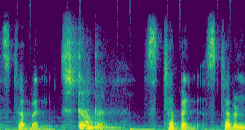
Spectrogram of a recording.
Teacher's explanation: There are only two syllables, stubborn. And the accent falls on the first syllable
